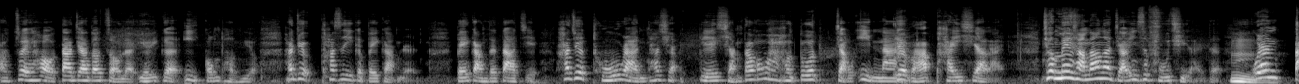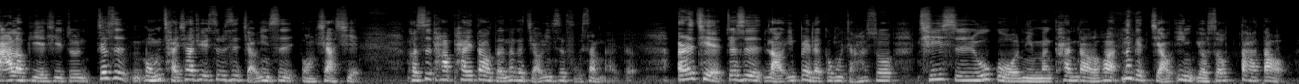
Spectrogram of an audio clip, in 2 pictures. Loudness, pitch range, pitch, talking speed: -18 LUFS, 155-215 Hz, 185 Hz, 310 characters per minute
